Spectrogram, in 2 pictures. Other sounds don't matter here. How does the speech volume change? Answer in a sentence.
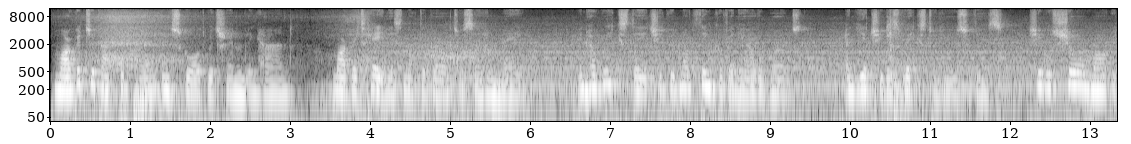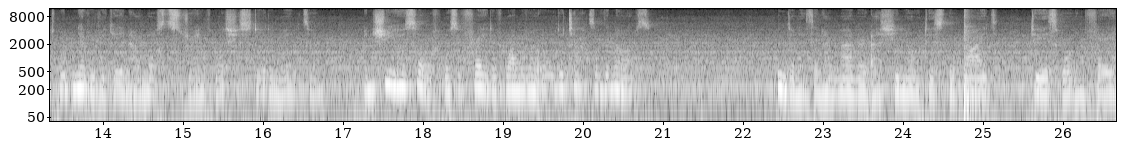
The loudness of the speech stays about the same.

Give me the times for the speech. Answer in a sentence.
The speech can be heard from 0.0 to 6.0 s, from 6.5 to 20.9 s and from 22.4 to 26.6 s.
